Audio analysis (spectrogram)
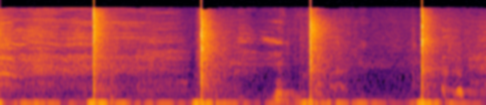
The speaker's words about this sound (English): What is the sound that Steve's face makes when Jonathan punches it?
